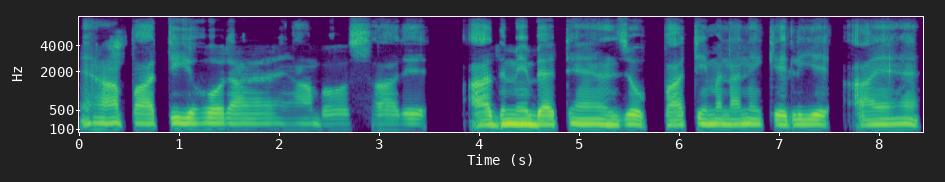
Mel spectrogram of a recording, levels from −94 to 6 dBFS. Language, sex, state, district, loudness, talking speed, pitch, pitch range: Hindi, male, Bihar, Samastipur, -17 LUFS, 130 wpm, 100 Hz, 95-105 Hz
